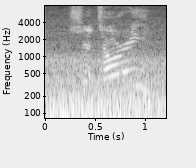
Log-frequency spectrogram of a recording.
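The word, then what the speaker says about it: Chattaroy: city in Spokane called Chatori, I think it's pronounced. It's spelled Chattory, I believe.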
